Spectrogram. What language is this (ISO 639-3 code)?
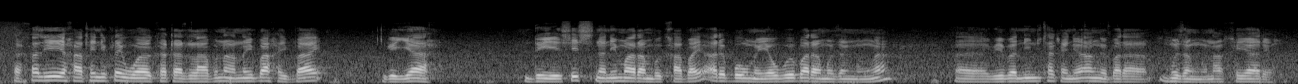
brx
